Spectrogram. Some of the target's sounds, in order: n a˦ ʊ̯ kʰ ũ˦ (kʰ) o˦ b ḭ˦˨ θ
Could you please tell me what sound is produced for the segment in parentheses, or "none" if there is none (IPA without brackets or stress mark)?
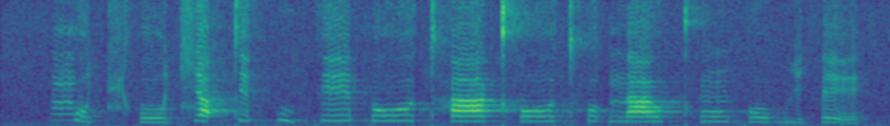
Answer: k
